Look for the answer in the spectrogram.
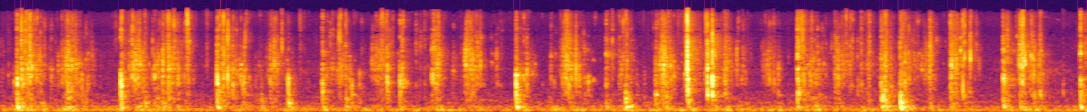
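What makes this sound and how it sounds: A hollow, clear ridged plastic water bottle is held in one hand while the fingers squeeze, crinkle and scratch the plastic as it is moved. The result is a quiet, steady run of short, bright crackling crinkles and scratchy snaps with very little low end, each burst dying away almost at once.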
